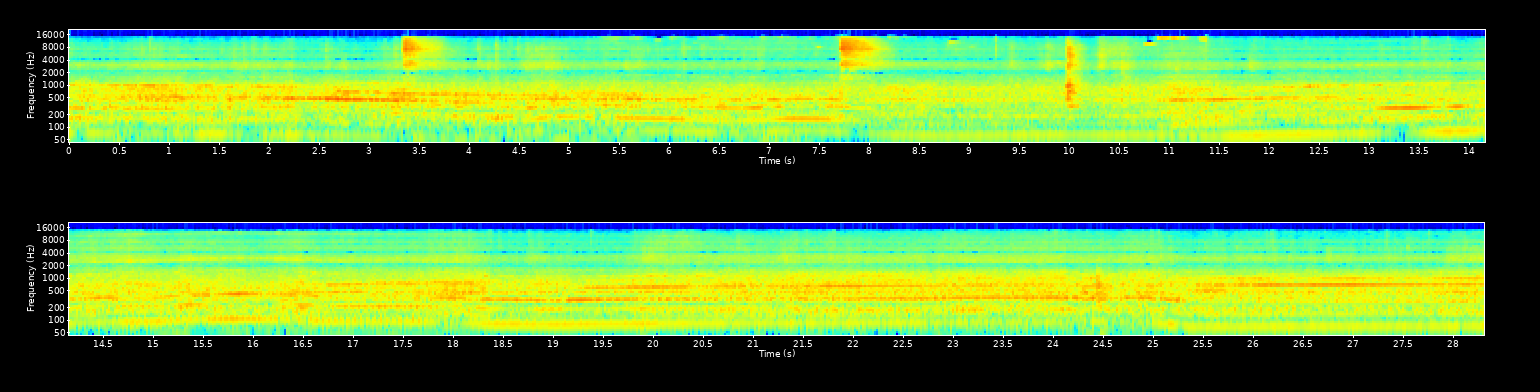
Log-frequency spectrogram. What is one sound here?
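The bus interior rattles and clatters over the road.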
